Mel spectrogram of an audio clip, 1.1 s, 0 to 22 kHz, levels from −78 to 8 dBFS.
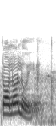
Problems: constant background noise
